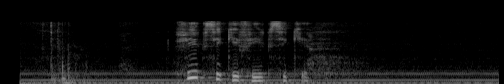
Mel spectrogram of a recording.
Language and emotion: Russian, sad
